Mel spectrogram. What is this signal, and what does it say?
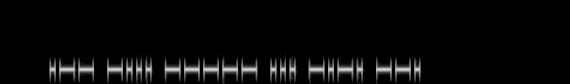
Morse code, heard as a keyed tone, about 25 wpm, 700 Hz. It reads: WB0SCG
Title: USA Call Signs - 6 Characters - Repeated 2x - 25wpm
